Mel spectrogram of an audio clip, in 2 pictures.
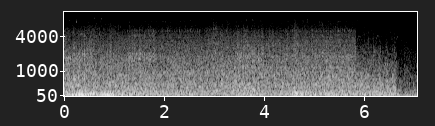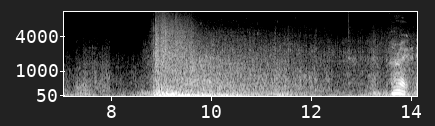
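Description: A tank cannon fires a high-explosive round in World of Tanks, a single loud broadband boom around nine seconds in, rising out of steady engine rumble and trailing off, with a brief sharp crack near the end.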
